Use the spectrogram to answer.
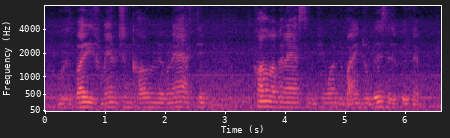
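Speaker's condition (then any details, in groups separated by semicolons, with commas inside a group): Brain injury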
